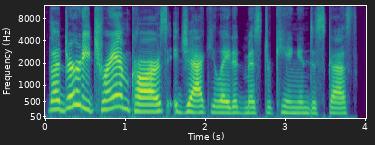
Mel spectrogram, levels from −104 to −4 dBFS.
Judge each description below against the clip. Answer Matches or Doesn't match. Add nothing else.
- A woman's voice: Matches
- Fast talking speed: Doesn't match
